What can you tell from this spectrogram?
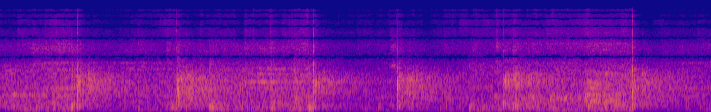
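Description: Tennis rackets striking balls, a sharp pock every one to three seconds, five in all, over background music.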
